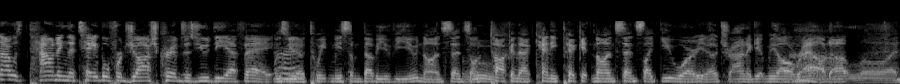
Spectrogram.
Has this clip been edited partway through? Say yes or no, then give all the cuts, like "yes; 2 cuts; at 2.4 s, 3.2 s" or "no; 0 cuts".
yes; 1 cut; at 2.7 s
